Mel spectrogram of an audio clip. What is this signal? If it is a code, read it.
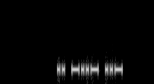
Morse code, heard as a keyed tone, about 52 wpm, 700 Hz. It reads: IXU
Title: USA Call Sign Postfixes - 3 Letters 50wpm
